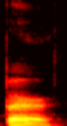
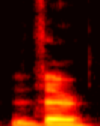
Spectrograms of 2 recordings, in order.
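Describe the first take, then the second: First: The syllable begins with a b sound. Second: The syllable begins with a buzzing v sound. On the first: The speaker calls it wrong. "not burr" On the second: The speaker calls it right. "you say v"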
